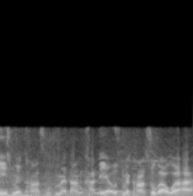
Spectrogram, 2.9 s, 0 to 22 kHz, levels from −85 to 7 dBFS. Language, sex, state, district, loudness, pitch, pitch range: Hindi, male, Jharkhand, Palamu, -14 LUFS, 175 Hz, 160-185 Hz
